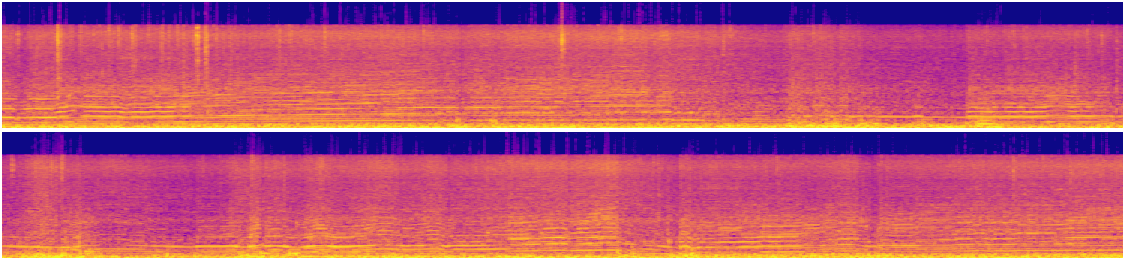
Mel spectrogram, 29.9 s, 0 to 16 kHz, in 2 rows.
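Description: BMW M3 race car's engine under hard acceleration, heard from on board. Its pitch climbs through each gear and drops again and again at the shifts and at the lifts for bends.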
